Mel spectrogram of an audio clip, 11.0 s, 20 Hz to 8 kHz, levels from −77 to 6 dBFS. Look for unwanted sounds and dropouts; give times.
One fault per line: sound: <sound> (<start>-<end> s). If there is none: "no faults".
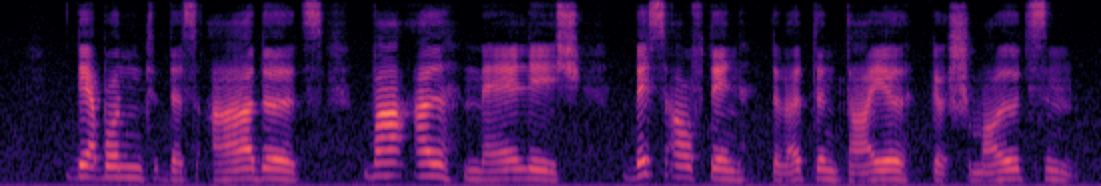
no faults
